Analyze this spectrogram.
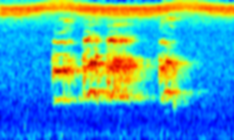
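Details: Aceh red junglefowl in a crowing contest at Kuta Malaka, Indonesia, heard a little farther off. Its hoarse crow has four joined parts, with the longest in the middle and a short final note, over an insect drone and low rumbling background noise.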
